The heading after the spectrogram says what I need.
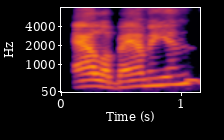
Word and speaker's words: Alabamian: I want to share something that some of your former Alabamians, and is that how you say it? Alabamian? Some of your yes, ma'am, Alabamians.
